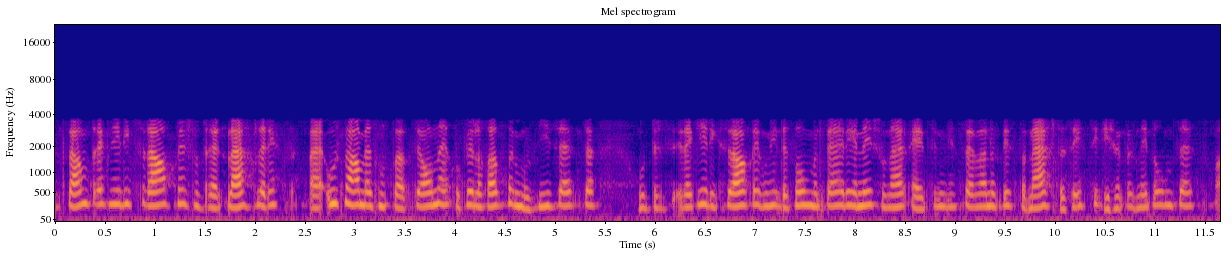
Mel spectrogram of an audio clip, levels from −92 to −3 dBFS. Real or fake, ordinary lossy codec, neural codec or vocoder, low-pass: fake; none; autoencoder, 22.05 kHz, a latent of 192 numbers a frame, VITS, trained on many speakers; 3.6 kHz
